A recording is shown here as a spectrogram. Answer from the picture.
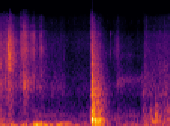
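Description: Blue Bosch plastic tool case being handled: a few light clicks, then one sharp knock about a second in.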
